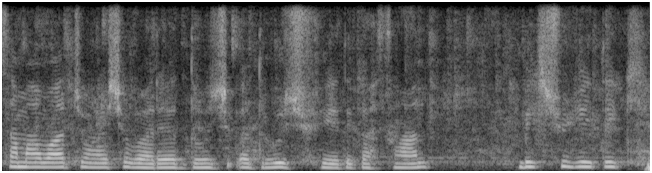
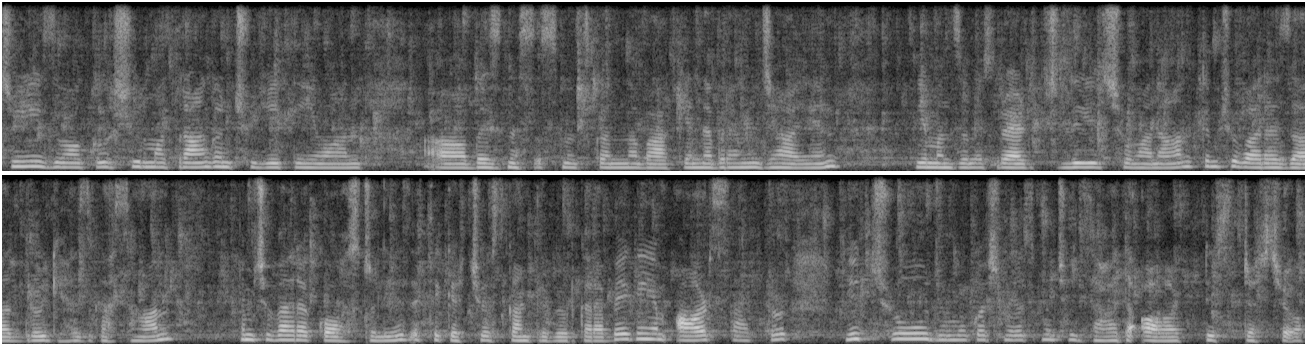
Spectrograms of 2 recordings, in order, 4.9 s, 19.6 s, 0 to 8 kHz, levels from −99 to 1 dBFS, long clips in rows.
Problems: constant background noise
